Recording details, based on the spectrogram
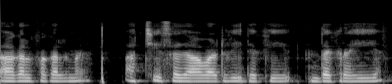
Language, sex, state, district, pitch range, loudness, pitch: Hindi, male, Uttar Pradesh, Lalitpur, 145-155 Hz, -18 LUFS, 150 Hz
